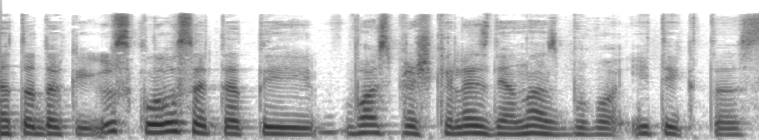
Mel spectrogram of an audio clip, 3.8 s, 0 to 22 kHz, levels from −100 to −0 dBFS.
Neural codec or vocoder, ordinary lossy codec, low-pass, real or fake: vocoder, 44.1 kHz, 128 mel bands, Pupu-Vocoder; MP3, 96 kbps; 14.4 kHz; fake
